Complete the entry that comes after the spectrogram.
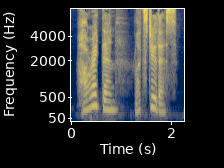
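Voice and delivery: ordinary delivery

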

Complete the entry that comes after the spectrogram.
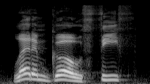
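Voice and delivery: demanding, high, drawn-out yell. Mallory catches up with the wagon and yells at the thief. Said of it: "she yelled".

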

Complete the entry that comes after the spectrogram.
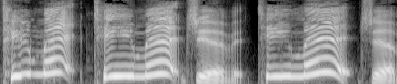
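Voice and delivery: very high, very slow, drawled hill-country twang. Echoing a speaker in a video: imitating a twangy hill accent. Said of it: "there's a unique twang to this accent".

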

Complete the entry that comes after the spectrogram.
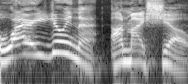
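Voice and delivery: mock outraged, furious, high-pitched voice. Imagining his reaction to the sketch: imitating a furious Mikey Day. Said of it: "Mikey Day would be furious".

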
